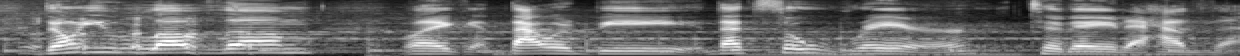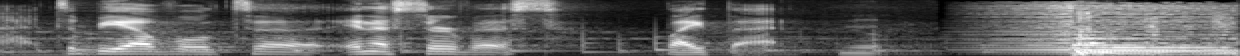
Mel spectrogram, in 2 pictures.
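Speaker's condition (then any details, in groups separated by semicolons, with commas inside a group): No condition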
